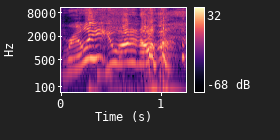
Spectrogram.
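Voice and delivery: high, loud, incredulous; surprised disbelief. Retold or imitated. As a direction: act amazed anyone would ask. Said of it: "I was like".

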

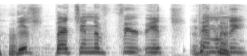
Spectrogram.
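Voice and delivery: hammed-up sideline reporter read; Sergio Dip impression. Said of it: "Sergio Dip do the Saint, uh, pass interference".

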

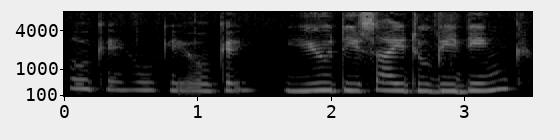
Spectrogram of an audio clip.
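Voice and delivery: high, hushed, placating voice; soft giving in. Acted. River god yielding to his daughter, softly placating.

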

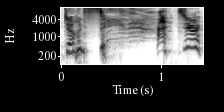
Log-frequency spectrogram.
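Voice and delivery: high laughing "don't say that"; playful whine. Retold or imitated. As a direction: plead half laughing.

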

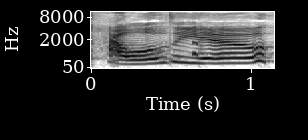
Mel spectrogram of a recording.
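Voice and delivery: high, laughing disbelief; half laugh, half cry, incredulous. Retold or imitated. Mom retelling her laughing disbelief at the jealous mother.

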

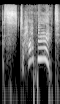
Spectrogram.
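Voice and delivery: high-pitched, exasperated mock yell; hammed-up girlfriend at the end of her patience; exasperated outburst. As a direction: snap it out, pitch leaping way up. Acted lovers' quarrel, she snaps.

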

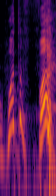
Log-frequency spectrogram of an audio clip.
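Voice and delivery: high, loud shocked shout; shocked yell. Retold or imitated. Kid shocked at the coach's demand, loud and high. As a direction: blurt it out in disbelief. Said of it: "And he was like".

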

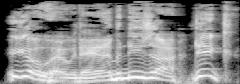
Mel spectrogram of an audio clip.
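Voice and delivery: fat, jovial call climbing high; oily, rich, jovial voice. Acted. Fezziwig calls out to his apprentices, jovial and rich. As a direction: call out comfortably, rich and jolly. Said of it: "comfortable, oily, rich, fat, jovial voice".

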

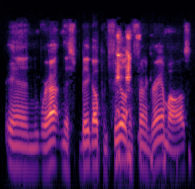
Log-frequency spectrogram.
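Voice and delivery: normal talking voice

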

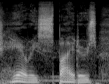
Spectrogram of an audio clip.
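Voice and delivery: ordinary delivery

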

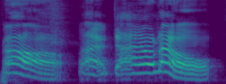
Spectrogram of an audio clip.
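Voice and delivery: high, slow stammering impression; Jimmy Stewart. Actor answering a director who wants an accent, stammering impression. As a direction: waver through it as the hesitant actor. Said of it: "could you try an accent for this one".

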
